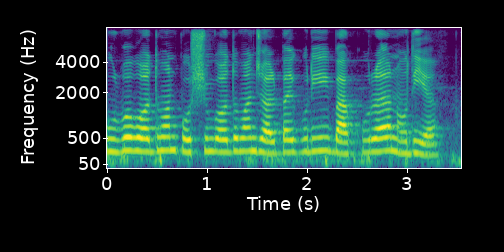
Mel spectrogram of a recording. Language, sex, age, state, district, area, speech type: Bengali, female, 18-30, West Bengal, Paschim Bardhaman, urban, spontaneous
